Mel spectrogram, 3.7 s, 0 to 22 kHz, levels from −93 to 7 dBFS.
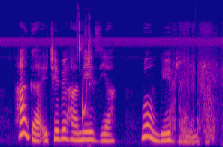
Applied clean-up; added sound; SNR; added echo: none; Drip; 15 dB; none.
